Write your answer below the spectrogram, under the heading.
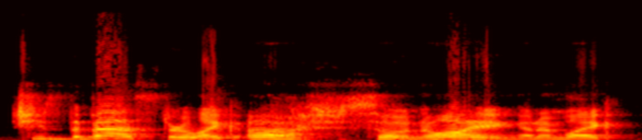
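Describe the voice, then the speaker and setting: A woman's voice: fairly high pitch, moderate pace, bright, forceful tone. A woman voice actor chatting in a group commentary, reflective, feeling out her phrases as she goes. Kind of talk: casual group commentary discussion.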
